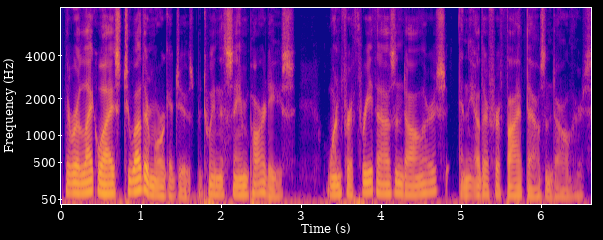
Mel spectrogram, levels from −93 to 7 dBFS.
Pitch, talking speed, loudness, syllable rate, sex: 95 Hz, 200 wpm, -19 LUFS, 6.4 syllables/s, male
